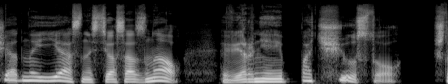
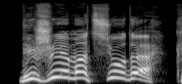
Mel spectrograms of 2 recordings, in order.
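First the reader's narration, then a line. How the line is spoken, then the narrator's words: Shouting over deafening din. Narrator (Russian): крикнул он, перекрывая весь этот оглушительный и невыносимый грохот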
